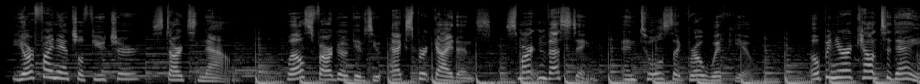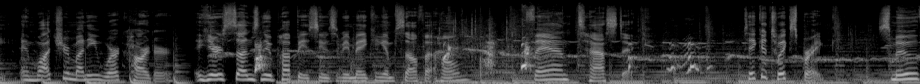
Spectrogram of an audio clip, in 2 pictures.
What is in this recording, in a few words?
Commercial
